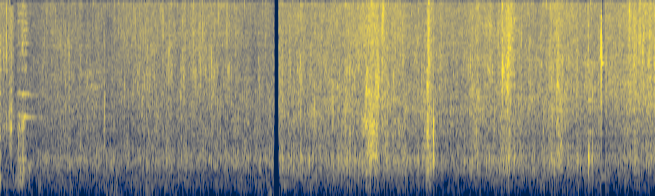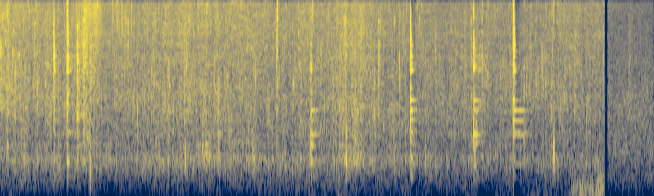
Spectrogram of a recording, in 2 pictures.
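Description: A metal pot of stew bubbling and hissing over a wood fire, with a wooden spoon stirring and knocking against the pot. The lid clinks as it comes off at the start, and there is a dull knock near the end.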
